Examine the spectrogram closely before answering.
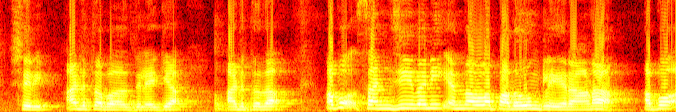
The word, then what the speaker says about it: സഞ്ജീവനി: സഞ്ജീവനി വരുമ്പോൾ സ്ലോയിൽ പറഞ്ഞ് സജീവനി ആണോ? നോക്കിയേ, സജീവനി. അത് ഇവിടെ ആയിപ്പോവും. സജീവല്ല, സഞ്ജീവനി.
